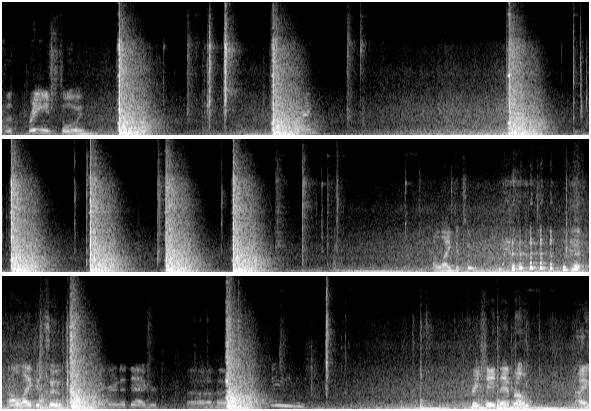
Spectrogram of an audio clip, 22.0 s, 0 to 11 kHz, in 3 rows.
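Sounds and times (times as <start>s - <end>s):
pistol shots: 1.4s - 2.0s, 3.4s - 3.9s, 6.3s - 10.8s, 17.5s - 18.0s.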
